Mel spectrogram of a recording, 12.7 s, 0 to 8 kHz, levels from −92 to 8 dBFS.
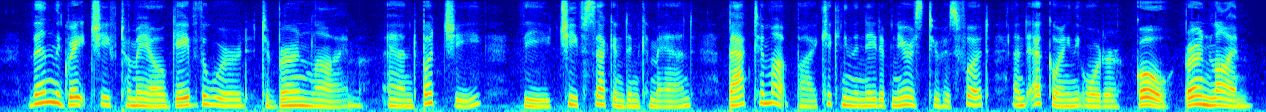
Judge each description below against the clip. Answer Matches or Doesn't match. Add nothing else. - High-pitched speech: Doesn't match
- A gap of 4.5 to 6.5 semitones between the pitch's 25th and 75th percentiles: Doesn't match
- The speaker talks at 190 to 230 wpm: Doesn't match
